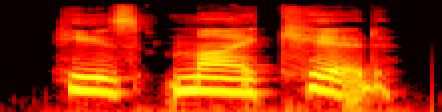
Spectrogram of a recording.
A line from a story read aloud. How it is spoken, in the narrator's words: Din repeated coldly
